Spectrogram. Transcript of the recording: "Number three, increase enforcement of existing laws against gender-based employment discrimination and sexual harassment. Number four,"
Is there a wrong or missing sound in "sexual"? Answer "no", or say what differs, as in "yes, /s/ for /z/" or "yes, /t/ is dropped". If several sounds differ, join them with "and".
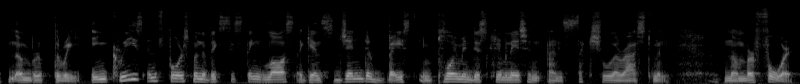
no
